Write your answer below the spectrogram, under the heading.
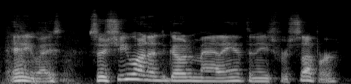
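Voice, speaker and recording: A middle-aged man with a gravelly, slightly raised voice chats loosely on a podcast. He rambles through his stories, sidetracking himself before circling back to the point. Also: a little high, moderate pace, fairly bright tone. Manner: rambling, digressive storyteller. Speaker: podcast co-host. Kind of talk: casual chat.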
